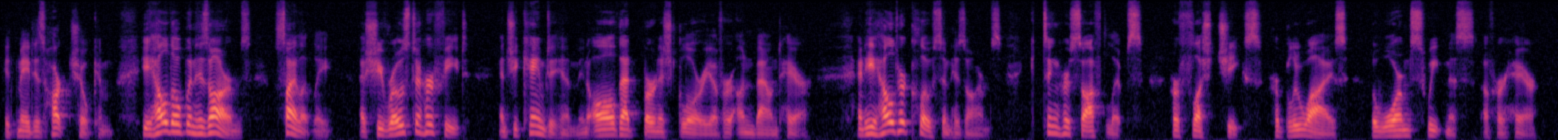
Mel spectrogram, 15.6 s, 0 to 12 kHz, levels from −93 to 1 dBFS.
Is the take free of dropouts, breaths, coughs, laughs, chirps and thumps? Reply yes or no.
no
